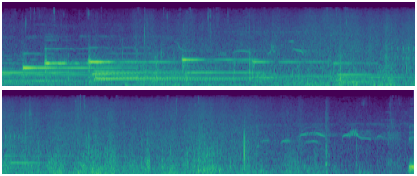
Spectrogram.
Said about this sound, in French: Faut voir tous ces draps euh, blancs comme du muguet claqués au vent. Si je ferme les yeux, j'ai l'impression d'entendre les voiles d'un bateau.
